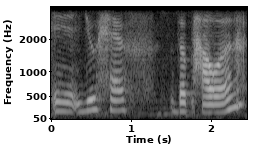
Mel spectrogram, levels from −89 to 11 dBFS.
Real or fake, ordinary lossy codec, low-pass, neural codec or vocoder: fake; none; 3.6 kHz; vocoder, 44.1 kHz, 128 mel bands, Pupu-Vocoder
